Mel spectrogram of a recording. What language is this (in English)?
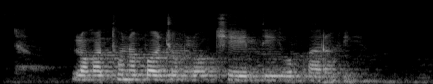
Pashto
